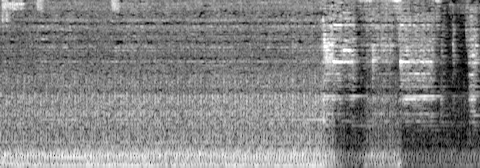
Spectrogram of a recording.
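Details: Car while moving: steady low droning rumble cuts out abruptly, leaving scattered clatter and faint higher tones; suspected bad wheel bearing, not confirmed.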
